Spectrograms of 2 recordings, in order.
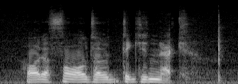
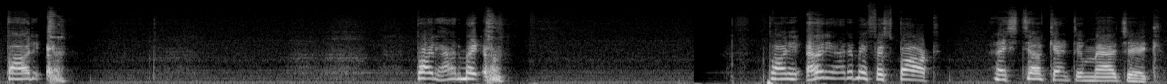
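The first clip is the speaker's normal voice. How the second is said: high, whiny little filly voice; whining filly; 9 semitones higher than usual. Acted. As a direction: whine like a sad little pony. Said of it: "They could whine sadly".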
